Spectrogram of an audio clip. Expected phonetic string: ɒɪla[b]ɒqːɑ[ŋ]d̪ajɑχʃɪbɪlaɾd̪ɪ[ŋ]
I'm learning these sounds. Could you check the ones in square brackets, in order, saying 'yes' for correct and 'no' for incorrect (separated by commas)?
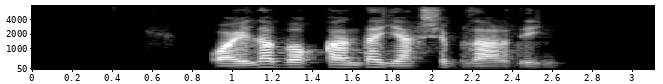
yes, no, yes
